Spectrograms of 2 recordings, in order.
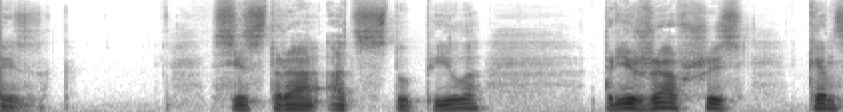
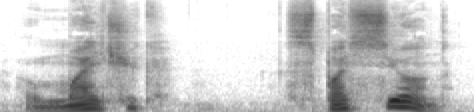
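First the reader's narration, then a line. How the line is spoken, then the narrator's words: Hoarse rasp. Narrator (Russian): прохрипела Джонни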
